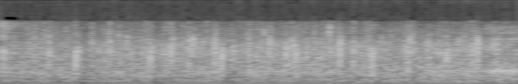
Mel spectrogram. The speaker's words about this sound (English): Brethren, praise the Lord! Hallelujah. Once again, let's clap for wonderful Jesus Christ.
